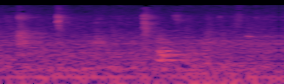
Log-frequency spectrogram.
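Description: Faint room noise with a few soft, irregularly spaced clicks and a brief faint tone a little after the middle.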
